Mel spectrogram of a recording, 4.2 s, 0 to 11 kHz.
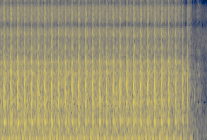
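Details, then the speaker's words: Polaris Sportsman 700 quad on a cheap Amazon aftermarket carburetor: slow chugging beat near four a second that fades and dies within seconds; poor, unsustained running blamed on the junk carburetor. "It's a cheap Amazon special carburetor. Nothing special about it, but it doesn't run worth a crap."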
